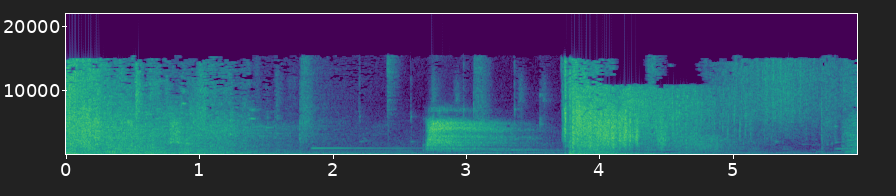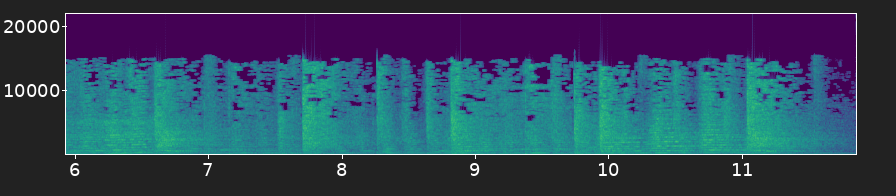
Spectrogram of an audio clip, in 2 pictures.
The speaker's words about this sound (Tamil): அப்படி நம்ம கரோலியை கிரானைடை தூக்கி அந்த பாம்பை தூக்கி வீச சொல்லும் போது அந்த பாம் வீச போகும்போது நம்ம கரோலி கையிலேயே அந்த பாம் மாட்டிக்குது மாட்டி அந்த பாம் அவர் கையிலேயே அங்கே வெடிச்சிருது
